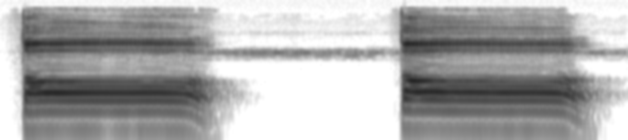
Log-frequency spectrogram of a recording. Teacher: ত কিন্তু শক্ত করে গোল মতো করে একটু চাপ দিয়ে উচ্চারণ করতে হয়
